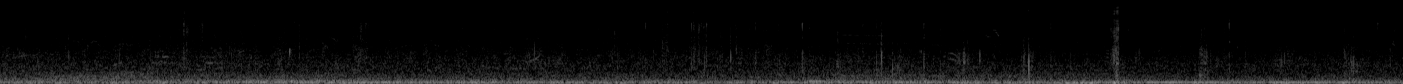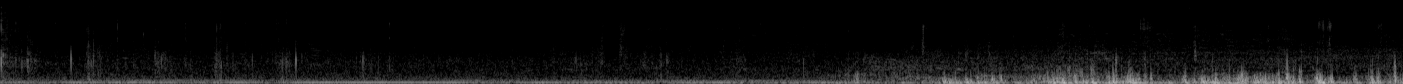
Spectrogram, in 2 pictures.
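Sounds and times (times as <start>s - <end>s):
steady low hum: 0.0s - 28.0s
footsteps on wood-chip mulch: 0.1s - 18.0s, 19.5s - 28.0s.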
